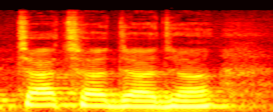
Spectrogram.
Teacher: चा, छा, जा, झा, ये तालब्य ध्वनियाँ हैं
